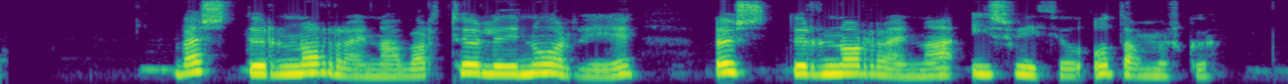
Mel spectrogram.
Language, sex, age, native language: Icelandic, female, 30-39, Icelandic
